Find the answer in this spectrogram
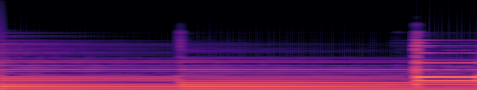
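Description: Danelectro electric guitar playing clean, ringing chords: a chord sustains and is struck again about a second in.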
